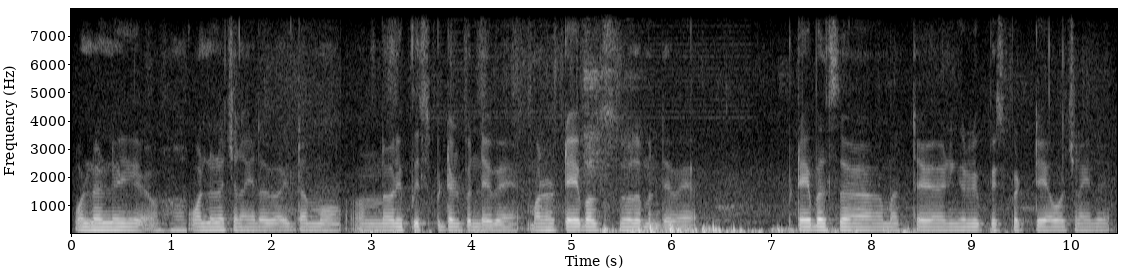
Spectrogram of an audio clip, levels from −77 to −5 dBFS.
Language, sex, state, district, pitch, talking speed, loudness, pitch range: Kannada, male, Karnataka, Chamarajanagar, 120 Hz, 95 wpm, -24 LUFS, 120-125 Hz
